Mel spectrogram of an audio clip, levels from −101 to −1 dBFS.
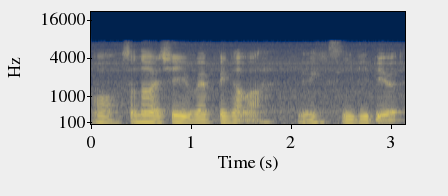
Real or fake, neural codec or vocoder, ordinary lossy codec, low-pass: real; none; none; 7.2 kHz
